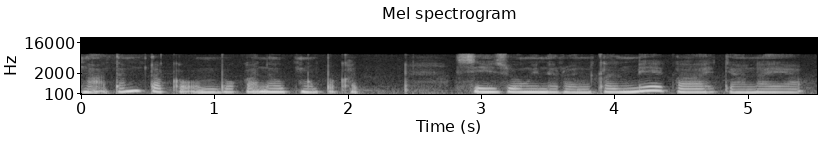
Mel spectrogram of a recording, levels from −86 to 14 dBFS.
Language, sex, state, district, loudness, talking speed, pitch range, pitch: Mizo, female, Mizoram, Aizawl, -12 LUFS, 195 wpm, 190-205 Hz, 195 Hz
